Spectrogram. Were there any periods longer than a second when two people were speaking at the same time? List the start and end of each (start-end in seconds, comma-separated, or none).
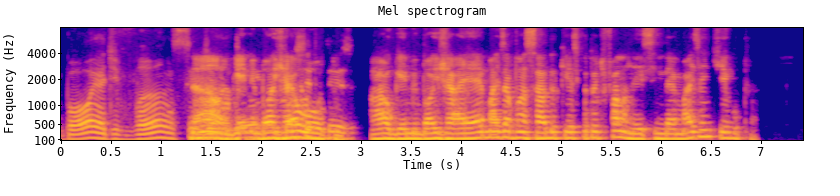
1.3-3.0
